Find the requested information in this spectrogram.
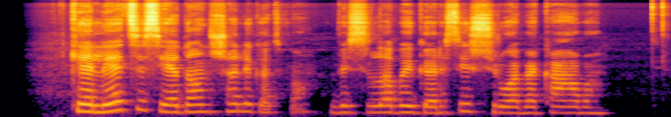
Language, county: Lithuanian, Klaipėda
